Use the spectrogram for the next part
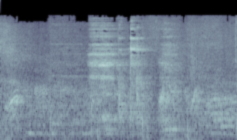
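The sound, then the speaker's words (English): Busy restaurant ambience with dishes and cutlery clinking repeatedly, layered over a steady murmur of indistinct background voices. “In a restaurant, Manana sits at a table.”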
